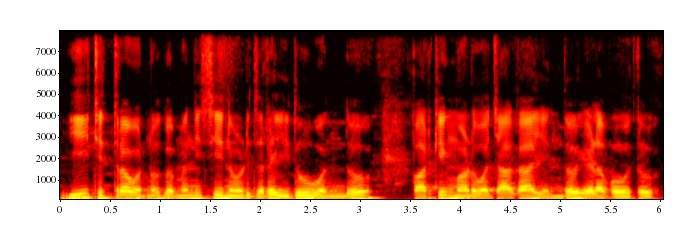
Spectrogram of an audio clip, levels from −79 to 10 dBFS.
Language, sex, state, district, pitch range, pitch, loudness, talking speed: Kannada, male, Karnataka, Bangalore, 125-145 Hz, 135 Hz, -14 LUFS, 110 wpm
